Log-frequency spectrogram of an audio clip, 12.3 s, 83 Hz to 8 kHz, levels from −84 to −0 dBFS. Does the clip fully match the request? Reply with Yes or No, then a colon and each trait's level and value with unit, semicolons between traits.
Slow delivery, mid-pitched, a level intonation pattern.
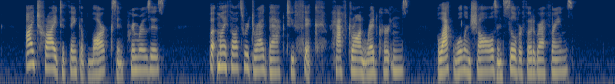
Yes: slow, 130 wpm; medium, 170 Hz; narrow, 2.2 semitones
